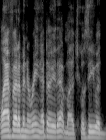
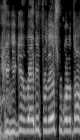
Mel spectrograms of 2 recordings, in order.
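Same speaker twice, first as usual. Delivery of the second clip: mock very high, in-your-face hype yelling; 12 semitones higher than usual. Describing a younger person in a YouTube preview talking at the camera, imitating them yelling. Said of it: "they're talking like this at you".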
